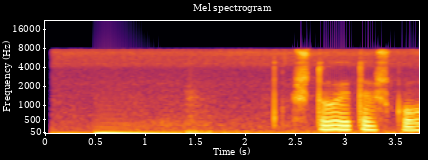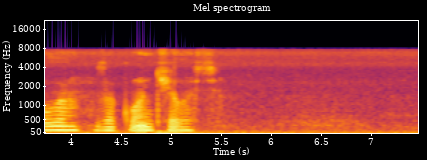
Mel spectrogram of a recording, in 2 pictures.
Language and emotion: Russian, sad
